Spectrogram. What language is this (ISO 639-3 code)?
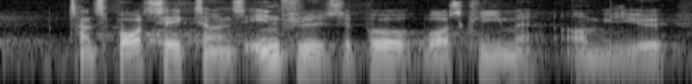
dan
